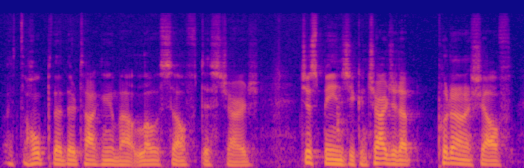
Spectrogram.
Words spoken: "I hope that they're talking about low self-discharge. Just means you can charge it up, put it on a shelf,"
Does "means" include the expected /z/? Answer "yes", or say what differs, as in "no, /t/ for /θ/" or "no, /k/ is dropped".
yes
